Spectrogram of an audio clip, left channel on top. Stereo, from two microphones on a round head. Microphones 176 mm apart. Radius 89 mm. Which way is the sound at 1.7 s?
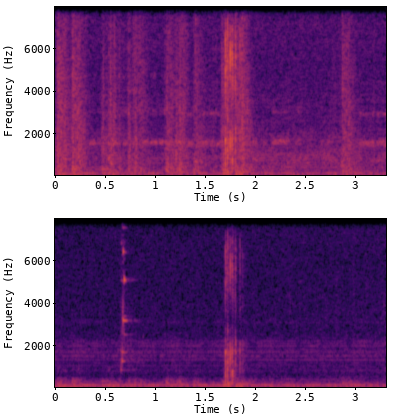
90° left.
